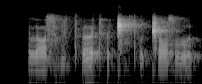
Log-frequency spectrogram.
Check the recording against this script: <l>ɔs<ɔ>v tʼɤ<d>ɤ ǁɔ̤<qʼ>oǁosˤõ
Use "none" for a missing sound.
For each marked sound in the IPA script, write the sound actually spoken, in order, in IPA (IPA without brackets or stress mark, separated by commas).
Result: l, ɔ̤, tʰ, tʼ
